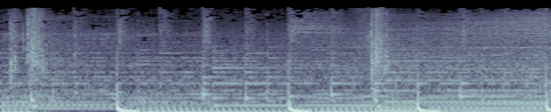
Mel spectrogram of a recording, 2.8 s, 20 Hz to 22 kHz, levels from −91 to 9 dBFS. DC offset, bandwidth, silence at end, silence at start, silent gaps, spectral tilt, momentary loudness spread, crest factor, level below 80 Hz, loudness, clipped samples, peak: 0.2%; 16.5 kHz; 0 s; 0 s; none; -5 dB/octave; 5 LU; 12 dB; -16 dBFS; -14 LUFS; under 0.1%; 0 dBFS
